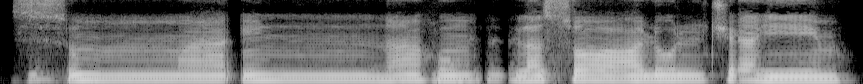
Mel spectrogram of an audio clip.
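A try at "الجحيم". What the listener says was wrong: जहीम। हा का थोड़ा मखरज अदा करिए और अच्छा हो जाता हूँ।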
